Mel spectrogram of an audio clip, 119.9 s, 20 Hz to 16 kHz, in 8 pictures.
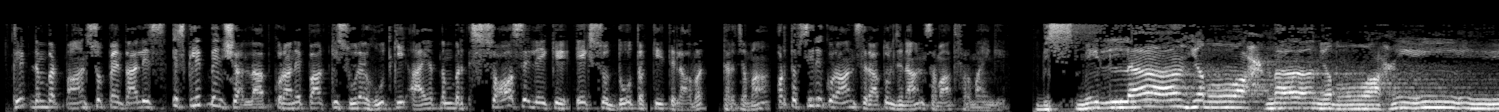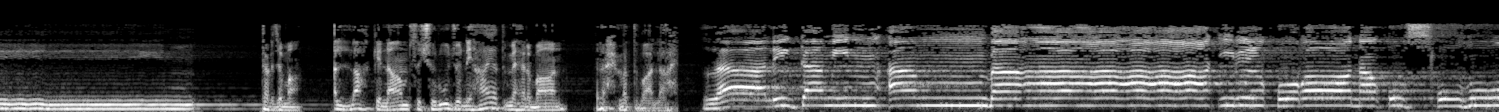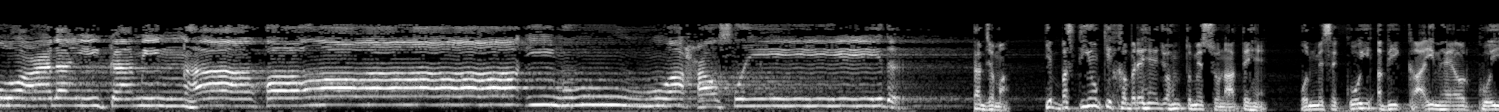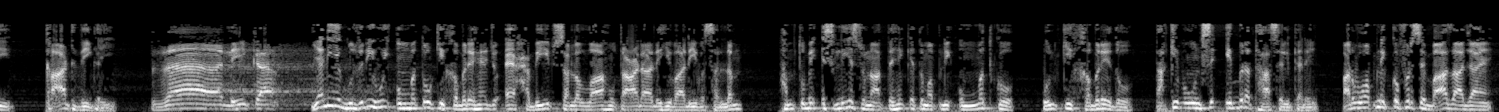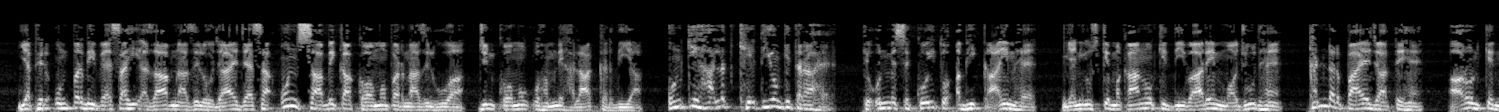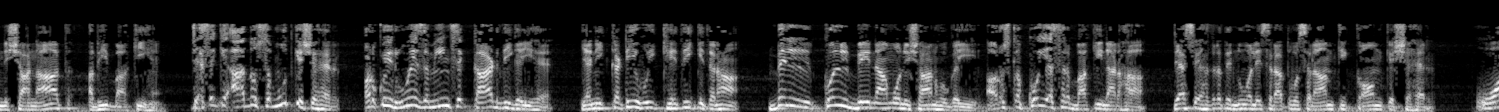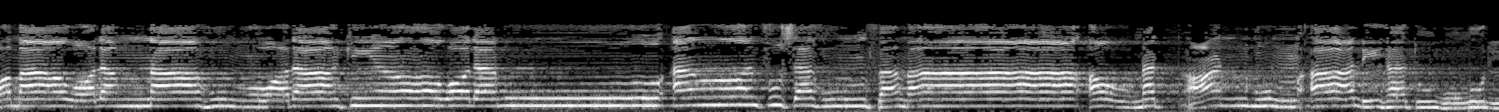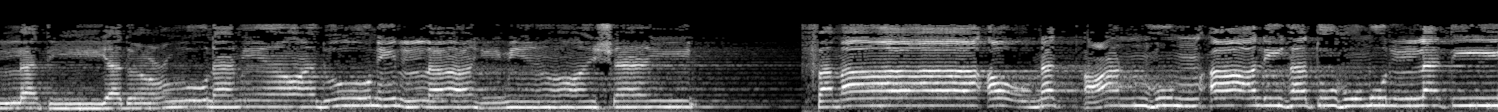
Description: Surah Hud Ayat 100 To 102 Tilawat , Tarjama , Tafseer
